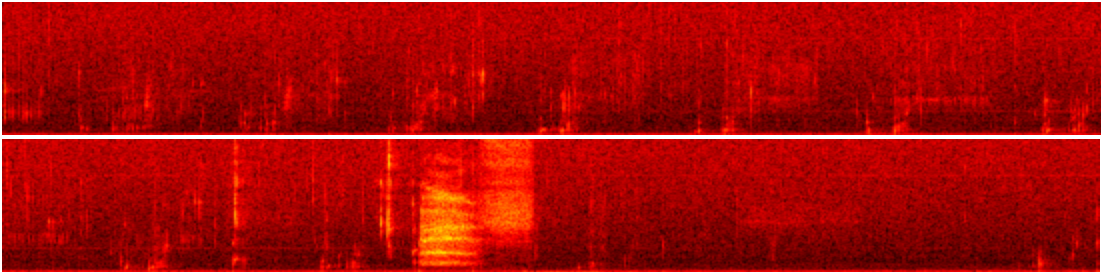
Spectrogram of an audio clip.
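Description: A person gulping a fountain drink from a paper cup, with many small, soft swallowing and mouth clicks. A brief, louder breath-like sound comes a little under eight seconds in. A steady low hum runs underneath.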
